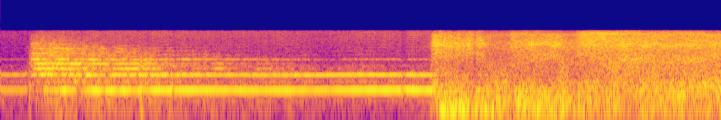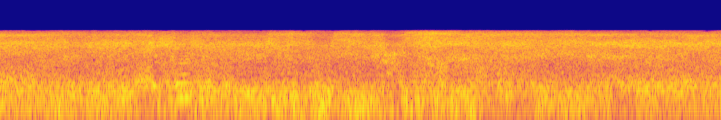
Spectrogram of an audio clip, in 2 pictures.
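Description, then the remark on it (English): Low tolling bells hum with long, sustained tones for a few seconds before a loud, sludgy slowed-down metal song crashes in, thick with distorted guitars and pounding drums. “So this is slow down, remember? They're like half tune bells.”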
